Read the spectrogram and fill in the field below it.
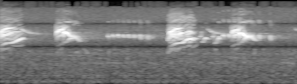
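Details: Grey-capped greenfinch calls: two loud buzzy twittering bursts with short chirps and a thin sustained note between them.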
